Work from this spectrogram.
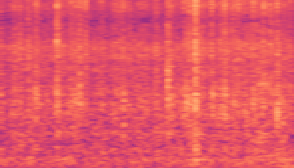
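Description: Steady rain pours down outdoors, a dense continuous hiss of drops hitting surfaces, with a faint low rumble underneath and no voices.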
